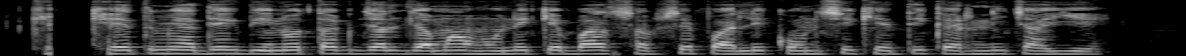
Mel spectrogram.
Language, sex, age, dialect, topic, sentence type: Magahi, male, 18-24, Western, agriculture, question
